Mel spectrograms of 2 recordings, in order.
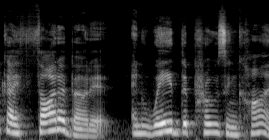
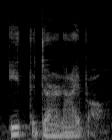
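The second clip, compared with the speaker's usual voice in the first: hushed self-pep talk; 6 semitones lower, 10 dB quieter than usual. Retold or imitated. Urging herself on inwardly.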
